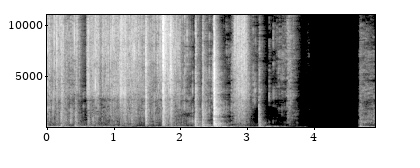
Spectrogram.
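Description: Plastic wrap crinkles and rustles as it is torn off.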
